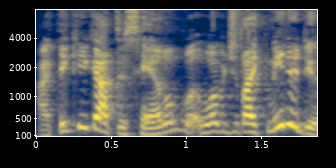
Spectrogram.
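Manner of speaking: fast, amused, teasing voice through laughter. Retelling how the listener's husband answered his plea for help mid-fight, imitating someone laughing while talking. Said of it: "And he's like laughing".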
